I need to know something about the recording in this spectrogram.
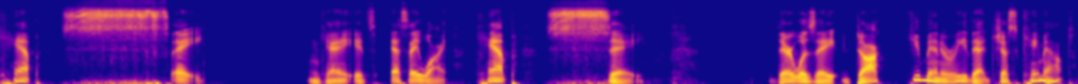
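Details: Adult male who stutters; stuttering.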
